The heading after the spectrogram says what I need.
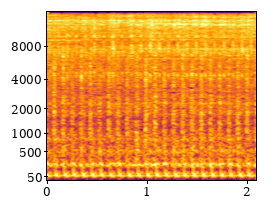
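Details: Suzuki Thunder 125 after repairing a broken wire behind a charging problem and stalling: even thumping idle of about eight pulses a second, steady and unbroken; healthy, charging about 13.2–14.3 V.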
